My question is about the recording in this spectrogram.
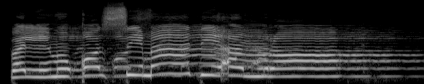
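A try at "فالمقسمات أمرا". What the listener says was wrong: Number تو 10 میں سے 10 ہیں، لیکن ایک اہم بات بھی آپ کے لیے ہے کہ امرا، یہاں را کو آپ نے واضح پر کرنا ہے، امرا فالمقسمات امرا۔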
